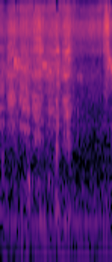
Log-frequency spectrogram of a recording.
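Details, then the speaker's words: Young pug puppy, warm, breathing noisily with rough snuffling panting; noisy breathing (brachycephalic airway). "C'est parce que je garde ce petit Carlin. Voilà qui a bien chaud. Qui a bien chaud."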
